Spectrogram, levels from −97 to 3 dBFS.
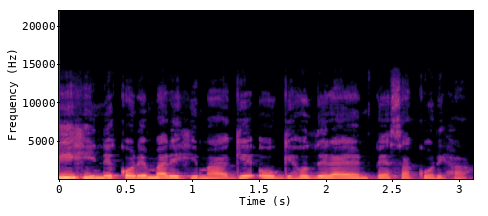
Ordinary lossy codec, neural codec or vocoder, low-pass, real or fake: none; vocoder, 44.1 kHz, 128 mel bands every 256 samples, BigVGAN v2; 14.4 kHz; fake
